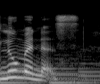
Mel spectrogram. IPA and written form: ˈluː.mɪ.nəs (Luminous)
